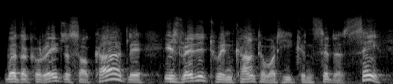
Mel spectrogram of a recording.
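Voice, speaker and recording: A courteous but relentless philosopher in a radio play. His pitch swings widely through measured, articulate questions. He presses each point with insistent care. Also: big pitch swings, fairly bright tone, breathy edge. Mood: probing, insistent. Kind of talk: 1960s radio drama acting of philosophical dialogue.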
